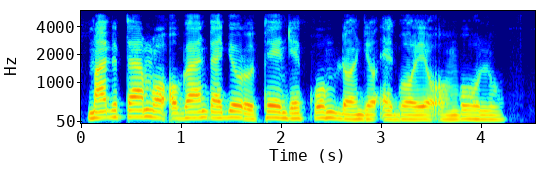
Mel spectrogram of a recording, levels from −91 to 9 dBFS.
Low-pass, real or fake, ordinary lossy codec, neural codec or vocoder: 5.4 kHz; fake; none; codec, 44.1 kHz, 1.7 kbps, Pupu-Codec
